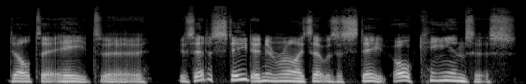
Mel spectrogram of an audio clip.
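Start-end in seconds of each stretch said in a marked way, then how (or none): none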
